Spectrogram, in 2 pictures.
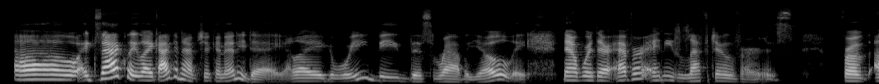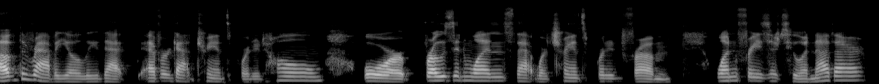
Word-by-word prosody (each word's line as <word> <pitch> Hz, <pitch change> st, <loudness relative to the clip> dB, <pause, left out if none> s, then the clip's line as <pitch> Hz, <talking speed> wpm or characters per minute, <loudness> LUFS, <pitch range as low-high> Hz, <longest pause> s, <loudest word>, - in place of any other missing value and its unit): Oh, 225 Hz, -1 st, +6 dB
exactly, 275 Hz, -, +6 dB
like, 190 Hz, -1 st, +3 dB
"I -, -, +8 dB
can -, -, -5 dB
have 230 Hz, -, -2 dB
chicken 160 Hz, -2 st, -8 dB
any -, -, -2 dB
day," -, -, -5 dB
like, 150 Hz, 0 st, -1 dB
"We 155 Hz, -, -6 dB
need 170 Hz, -, -8 dB
this 135 Hz, -1 st, -6 dB
ravioli." 135 Hz, -, -2 dB, 0.4 s
Now, 195 Hz, -1 st, +6 dB
were 190 Hz, 0 st, -1 dB
there 180 Hz, -2 st, +1 dB
ever 200 Hz, +7 st, +1 dB
any 195 Hz, 0 st, -5 dB
leftovers 155 Hz, -1 st, -8 dB, 0.5 s
from 155 Hz, -2 st, +3 dB
of 175 Hz, +3 st, +6 dB
the 250 Hz, -2 st, -5 dB
ravioli 140 Hz, -7 st, -2 dB
that 130 Hz, -3 st, -3 dB, 0.2 s
ever 155 Hz, +1 st, -2 dB
got 140 Hz, -2 st, -3 dB
transported 130 Hz, -4 st, -10 dB
home, 185 Hz, -1 st, -5 dB, 0.4 s
or 145 Hz, -4 st, +4 dB
frozen 185 Hz, +1 st, +2 dB
ones 175 Hz, -1 st, -1 dB
that 150 Hz, -2 st, -4 dB
were 135 Hz, -1 st, -7 dB
transported 145 Hz, -2 st, -7 dB
from 125 Hz, -2 st, -3 dB, 0.4 s
one 170 Hz, +1 st, 0 dB
freezer 165 Hz, -2 st, -7 dB
to 140 Hz, -, -6 dB
another? 190 Hz, +8 st, -2 dB
160 Hz, 135 wpm, -25 LUFS, 140-190 Hz, 0.5 s, I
